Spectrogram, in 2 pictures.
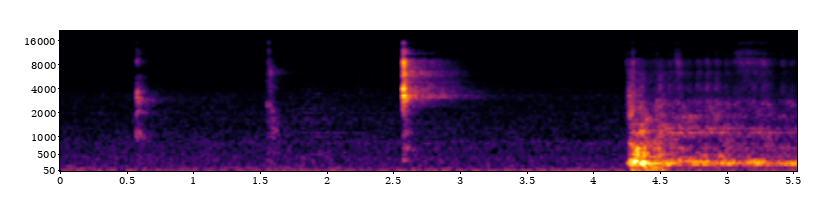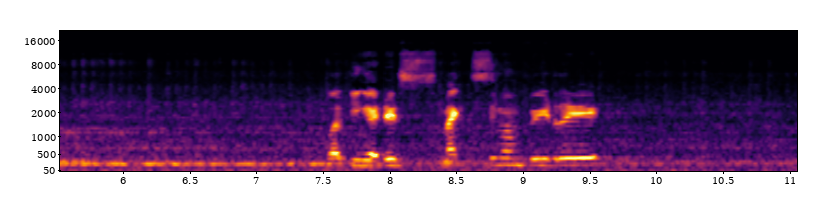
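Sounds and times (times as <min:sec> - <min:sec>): lathe running with gear hum: 0:04.2 - 0:11.0.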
